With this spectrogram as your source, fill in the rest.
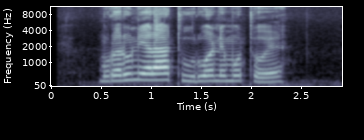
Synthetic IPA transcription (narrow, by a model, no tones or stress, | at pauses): moɾwaɾuniaɾatuɾwɔnemotoɛ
